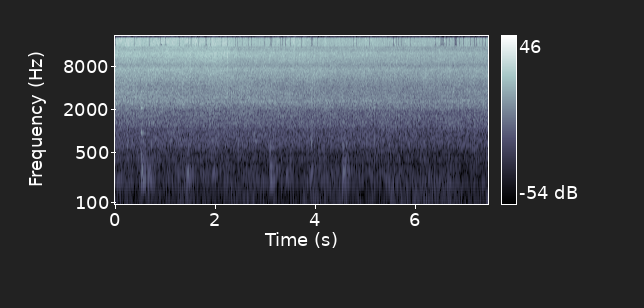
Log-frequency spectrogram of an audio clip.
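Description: Frying food sizzles in a pan as mustard paste is stirred in, a steady close hiss broken by a few soft scraping stir strokes, with no talking.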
